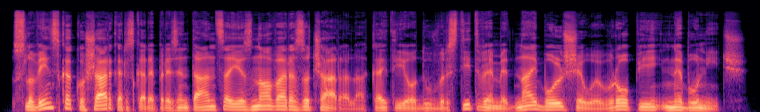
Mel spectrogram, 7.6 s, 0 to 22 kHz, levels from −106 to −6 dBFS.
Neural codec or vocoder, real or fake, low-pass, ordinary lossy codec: none; real; 14.4 kHz; none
